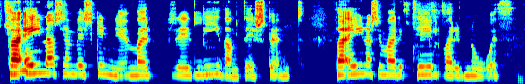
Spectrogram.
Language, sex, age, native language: Icelandic, female, 18-19, Icelandic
